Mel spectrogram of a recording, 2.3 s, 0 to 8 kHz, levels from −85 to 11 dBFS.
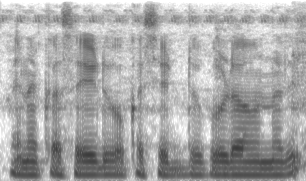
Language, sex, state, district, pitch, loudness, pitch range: Telugu, male, Andhra Pradesh, Sri Satya Sai, 110 Hz, -18 LUFS, 110-115 Hz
